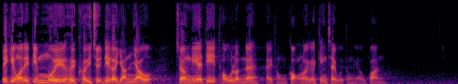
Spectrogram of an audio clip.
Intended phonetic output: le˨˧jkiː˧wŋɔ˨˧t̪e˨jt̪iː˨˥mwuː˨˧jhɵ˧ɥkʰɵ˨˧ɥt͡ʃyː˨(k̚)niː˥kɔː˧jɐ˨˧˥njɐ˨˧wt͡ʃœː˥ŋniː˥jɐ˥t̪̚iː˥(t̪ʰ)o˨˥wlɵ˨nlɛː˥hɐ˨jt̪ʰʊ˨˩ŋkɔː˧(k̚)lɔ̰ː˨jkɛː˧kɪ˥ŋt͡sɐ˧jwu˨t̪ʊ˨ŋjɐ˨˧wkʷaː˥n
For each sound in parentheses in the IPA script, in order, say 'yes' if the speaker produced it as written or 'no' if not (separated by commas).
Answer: no, yes, yes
